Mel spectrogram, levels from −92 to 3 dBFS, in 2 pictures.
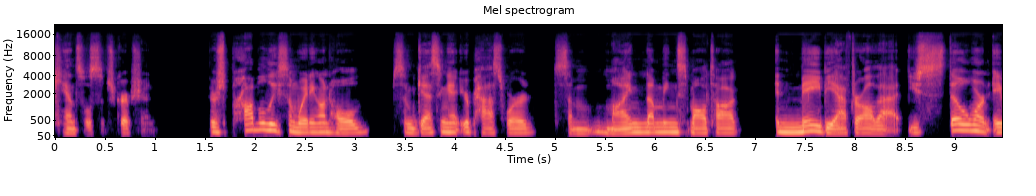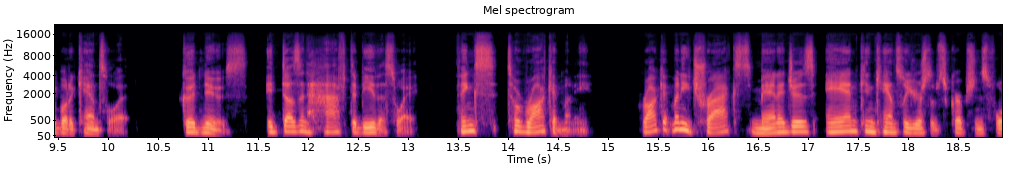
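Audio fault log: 0.86–1.01 s, sound cut by the noise suppressor: the audio sinks, dipping by about 21 dB at its lowest for roughly 150 ms before returning. The suppressor mistook this stretch for background noise and pulled its level down far harder than the surrounding material.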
